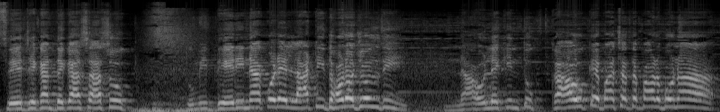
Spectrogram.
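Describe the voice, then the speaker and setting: A man's voice: extremely high pitch, measured pace, a bit bright, faint music behind. A man voicing a frightened villager in a cartoon, talking urgently. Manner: urgent, alarmed.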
